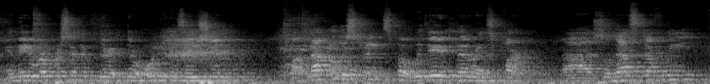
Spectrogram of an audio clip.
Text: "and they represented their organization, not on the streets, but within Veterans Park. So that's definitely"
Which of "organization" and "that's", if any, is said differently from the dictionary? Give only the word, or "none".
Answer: none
